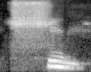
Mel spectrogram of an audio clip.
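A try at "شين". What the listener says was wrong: Jangan keluarin in-nya dulu. Jangan keluarin in, keluarin anginnya dulu. ya, berasa nggak dari tengah lidah mengalir ke pinggir-pinggir? Nanti tinggal dibuka.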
